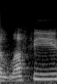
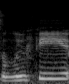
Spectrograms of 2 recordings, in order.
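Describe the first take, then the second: First: Luffy said as LUFF-ee; Luffy with first syllable rhyming with "cuff"; short-vowel pronunciation. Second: Luffy said as LOO-fee; Luffy with first syllable like "Lou"; long-vowel pronunciation. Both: Shown as a demonstration. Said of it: "don't even know how to pronounce it".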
